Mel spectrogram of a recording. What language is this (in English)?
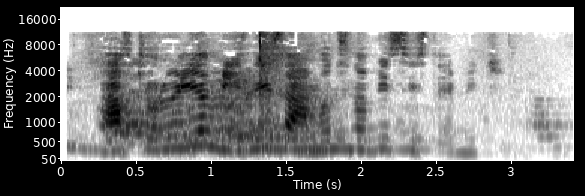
Georgian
